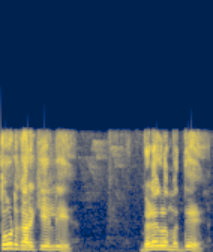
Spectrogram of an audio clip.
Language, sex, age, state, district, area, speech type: Kannada, male, 45-60, Karnataka, Gadag, rural, spontaneous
